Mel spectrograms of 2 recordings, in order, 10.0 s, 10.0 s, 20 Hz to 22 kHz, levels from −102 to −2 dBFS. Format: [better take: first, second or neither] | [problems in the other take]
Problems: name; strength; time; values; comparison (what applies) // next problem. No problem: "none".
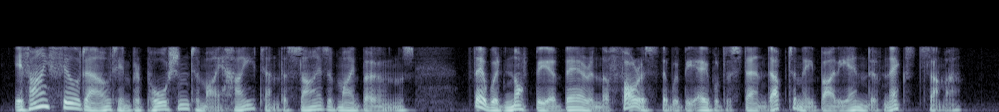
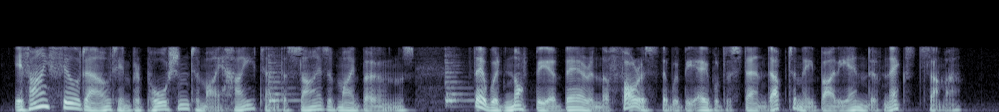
first | background sound (Bowed string instrument); 14 dB below the speech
